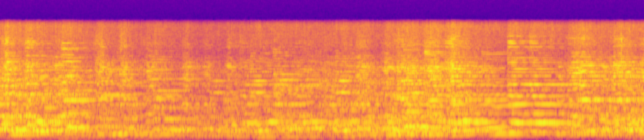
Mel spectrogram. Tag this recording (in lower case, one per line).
music
classical music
